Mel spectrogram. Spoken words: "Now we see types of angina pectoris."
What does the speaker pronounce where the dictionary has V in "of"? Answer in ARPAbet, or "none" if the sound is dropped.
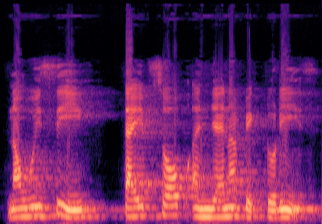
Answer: P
